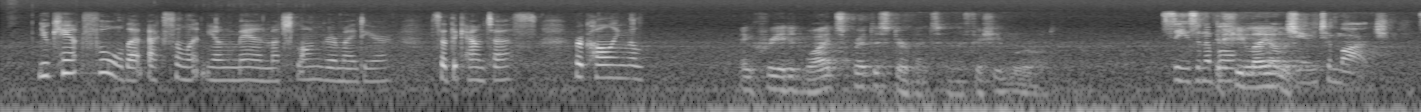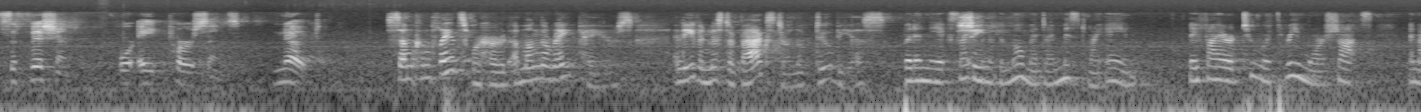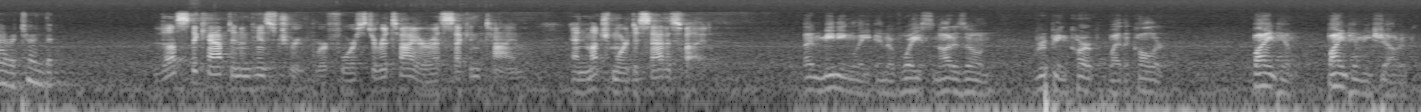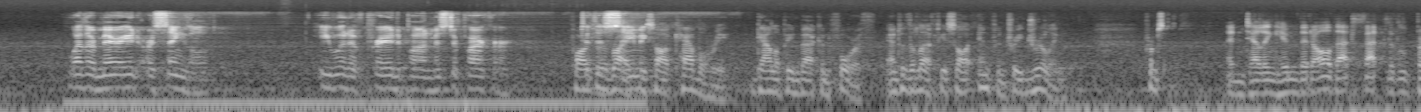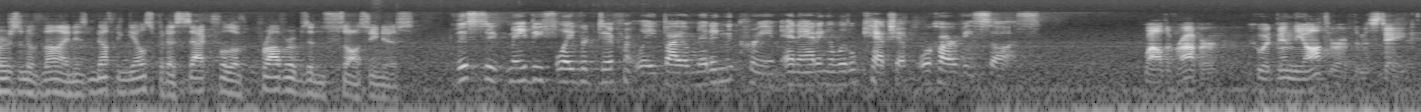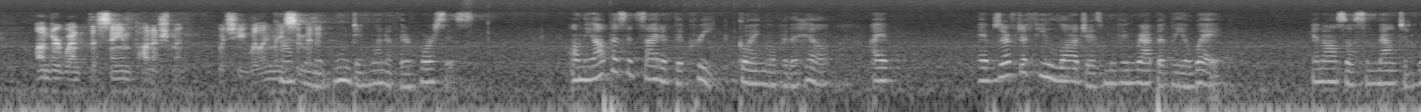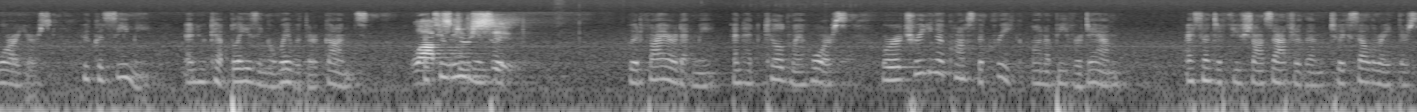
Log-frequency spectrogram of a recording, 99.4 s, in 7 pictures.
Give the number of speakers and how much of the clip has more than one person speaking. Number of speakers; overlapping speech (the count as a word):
ten, about 5%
